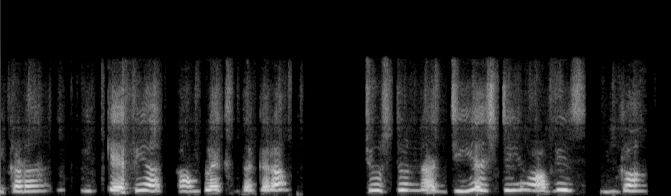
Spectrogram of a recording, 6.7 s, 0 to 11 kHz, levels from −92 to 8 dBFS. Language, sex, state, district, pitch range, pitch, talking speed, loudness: Telugu, male, Telangana, Karimnagar, 290-345 Hz, 320 Hz, 70 wpm, -17 LUFS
